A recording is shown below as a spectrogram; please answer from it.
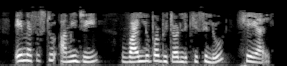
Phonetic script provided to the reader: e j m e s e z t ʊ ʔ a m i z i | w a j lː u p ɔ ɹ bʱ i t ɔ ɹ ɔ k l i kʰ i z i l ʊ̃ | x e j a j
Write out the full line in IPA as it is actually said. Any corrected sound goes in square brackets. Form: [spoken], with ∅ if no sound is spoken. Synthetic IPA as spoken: e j m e s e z t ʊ ʔ a m i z i | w a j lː u p ɔ ɹ bʱ i t ɔ ɹ ɔ [t] l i kʰ i [s] i l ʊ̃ | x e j a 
